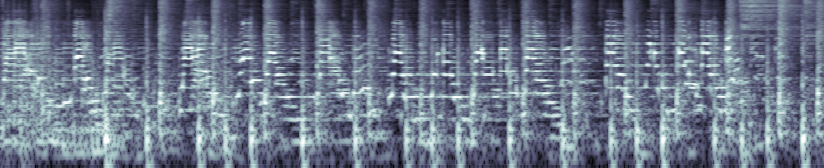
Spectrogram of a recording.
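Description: Rock band playing: guitar over a steady drum kit beat with bass drum, easing briefly about seven seconds in before picking up again.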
